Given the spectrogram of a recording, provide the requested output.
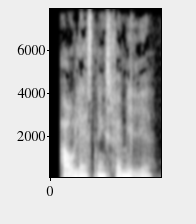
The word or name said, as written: aflastningsfamilie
